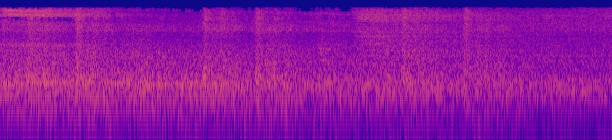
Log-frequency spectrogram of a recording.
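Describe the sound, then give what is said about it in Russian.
A subway train roars into an empty metro station at night with a steady, dense rumble, faint rhythmic clacks of wheels on rail marking the noise as it fills the space, loud throughout. “С грохотом и стонали выныривает поезд.”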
